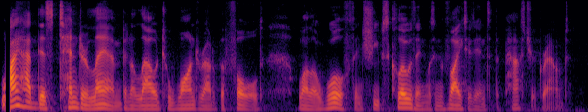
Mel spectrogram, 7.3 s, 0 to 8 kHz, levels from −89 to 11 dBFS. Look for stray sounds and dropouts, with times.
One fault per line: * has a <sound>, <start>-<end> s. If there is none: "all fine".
* has a dropout, 0.1-0.1 s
